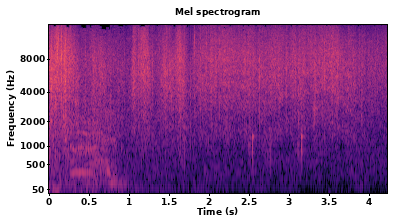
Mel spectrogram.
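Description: Soft clicks sound as items are picked from a menu.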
